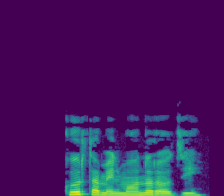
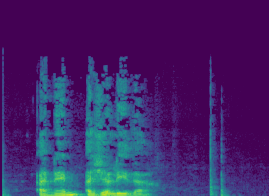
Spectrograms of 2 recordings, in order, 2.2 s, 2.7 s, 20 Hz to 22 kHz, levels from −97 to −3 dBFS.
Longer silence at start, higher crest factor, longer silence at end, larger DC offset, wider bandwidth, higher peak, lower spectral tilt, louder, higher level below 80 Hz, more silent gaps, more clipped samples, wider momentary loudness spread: first, 0.7 s vs 0.35 s; about the same, 16 dB vs 18 dB; second, 0.25 s vs 0.55 s; neither; second, 9.2 kHz vs 14.5 kHz; about the same, -2 dBFS vs -4 dBFS; about the same, -6 dB/octave vs -6 dB/octave; first, -16 LUFS vs -19 LUFS; second, -70 dBFS vs -56 dBFS; neither; neither; second, 9 LU vs 16 LU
